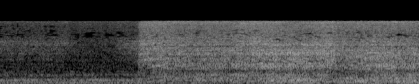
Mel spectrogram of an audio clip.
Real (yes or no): yes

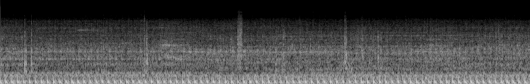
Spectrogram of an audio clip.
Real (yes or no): yes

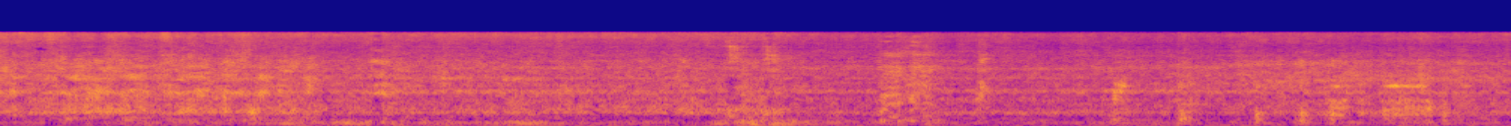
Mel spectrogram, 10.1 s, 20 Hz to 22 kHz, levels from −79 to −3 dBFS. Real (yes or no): no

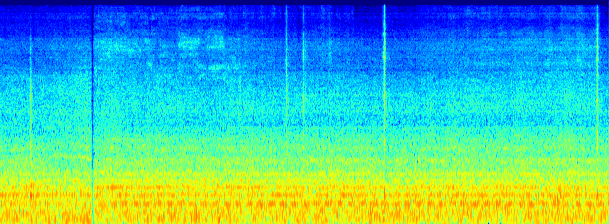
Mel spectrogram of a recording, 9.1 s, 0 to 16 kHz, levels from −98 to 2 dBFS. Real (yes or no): no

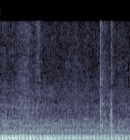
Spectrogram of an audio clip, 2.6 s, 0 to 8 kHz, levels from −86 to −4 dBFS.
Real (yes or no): yes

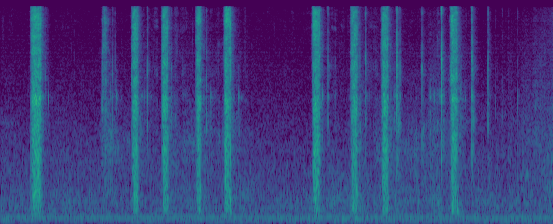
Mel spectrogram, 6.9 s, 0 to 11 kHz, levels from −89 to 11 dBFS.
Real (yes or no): no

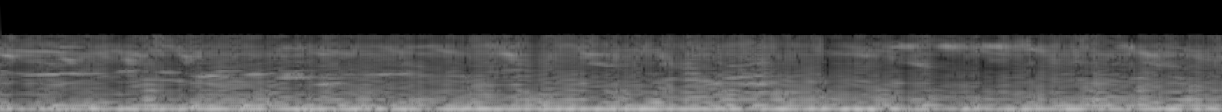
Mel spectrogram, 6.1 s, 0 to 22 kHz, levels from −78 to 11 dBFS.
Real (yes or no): no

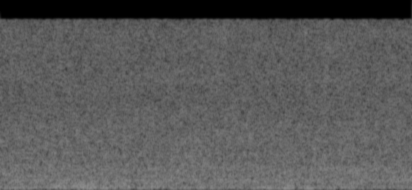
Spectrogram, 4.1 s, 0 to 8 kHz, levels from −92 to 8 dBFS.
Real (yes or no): no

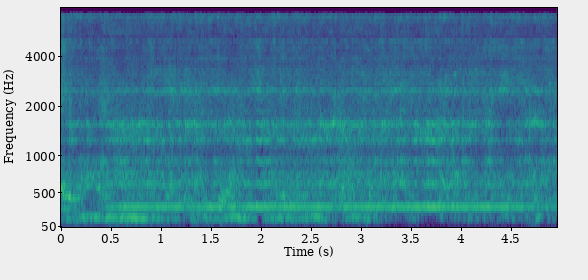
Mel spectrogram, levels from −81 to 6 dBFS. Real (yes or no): no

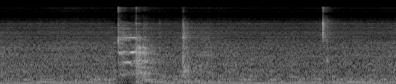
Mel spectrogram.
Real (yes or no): no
